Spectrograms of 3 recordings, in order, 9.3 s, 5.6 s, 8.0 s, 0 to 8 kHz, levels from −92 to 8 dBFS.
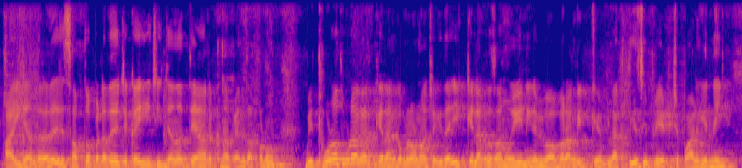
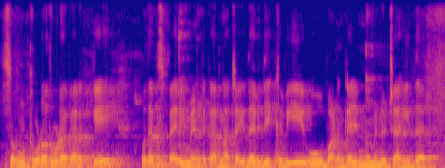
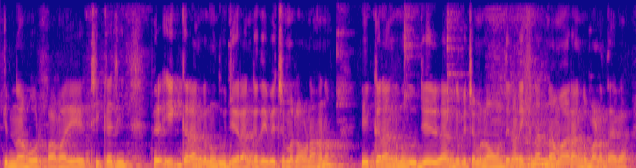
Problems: constant background noise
